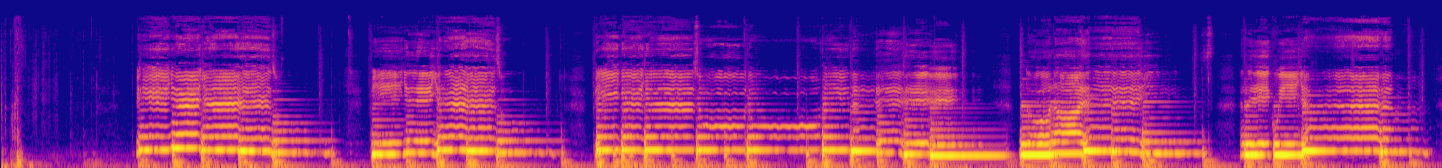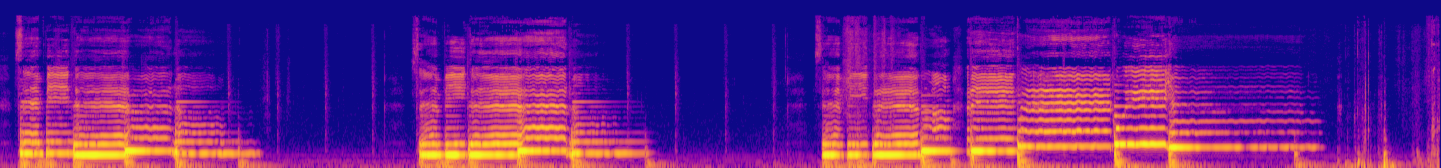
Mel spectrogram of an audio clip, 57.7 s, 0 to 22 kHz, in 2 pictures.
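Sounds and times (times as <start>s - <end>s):
alto voice: 2.8s - 6.8s, 7.4s - 11.3s, 11.9s - 28.6s, 29.2s - 34.1s, 37.1s - 42.0s, 45.2s - 55.4s.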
